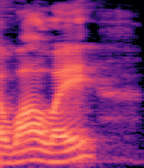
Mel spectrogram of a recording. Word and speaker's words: Huawei: beziehungsweise ausgesprochen wird, ist ja Huawei.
